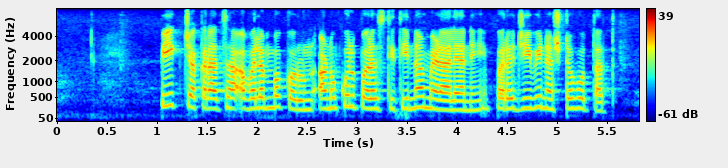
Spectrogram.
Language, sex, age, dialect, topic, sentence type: Marathi, female, 31-35, Standard Marathi, agriculture, statement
